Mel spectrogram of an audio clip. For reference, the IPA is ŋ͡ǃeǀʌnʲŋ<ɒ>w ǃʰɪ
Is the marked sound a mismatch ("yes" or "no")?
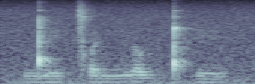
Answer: yes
